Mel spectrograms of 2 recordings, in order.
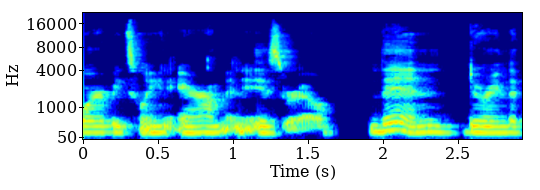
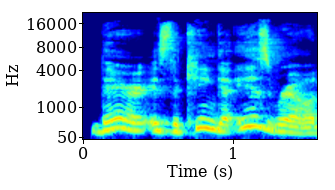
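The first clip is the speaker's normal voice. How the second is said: ordinary delivery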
